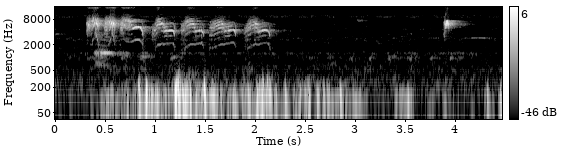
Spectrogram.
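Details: Crested jay lure call used to coax mute birds into answering: a fast run of about six bright, descending chirps with harmonics, then one isolated sharp high note, over low rumble.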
